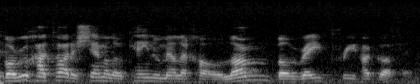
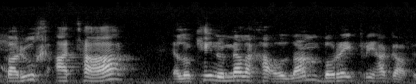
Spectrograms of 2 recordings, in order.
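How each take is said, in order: First: It is said in Lithuanian Ashkenazi Hebrew pronunciation. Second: It is said in Sephardic Hebrew pronunciation.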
